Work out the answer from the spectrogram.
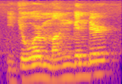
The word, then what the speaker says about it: Jormungandr: I didn't think the J was silent. I thought the J was pronounced like a Y. Like instead of saying Jor, you say Yor.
